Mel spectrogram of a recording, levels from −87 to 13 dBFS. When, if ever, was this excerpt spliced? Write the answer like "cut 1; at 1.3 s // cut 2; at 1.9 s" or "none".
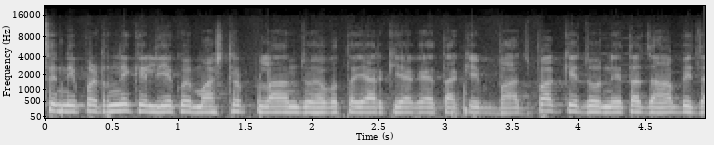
none

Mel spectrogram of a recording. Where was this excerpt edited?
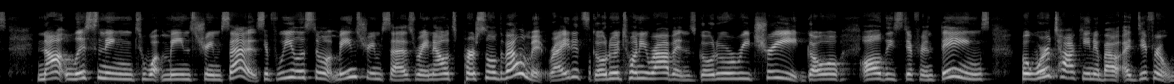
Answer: cut 1; at 2.6 s // cut 2; at 5.8 s // cut 3; at 8.6 s

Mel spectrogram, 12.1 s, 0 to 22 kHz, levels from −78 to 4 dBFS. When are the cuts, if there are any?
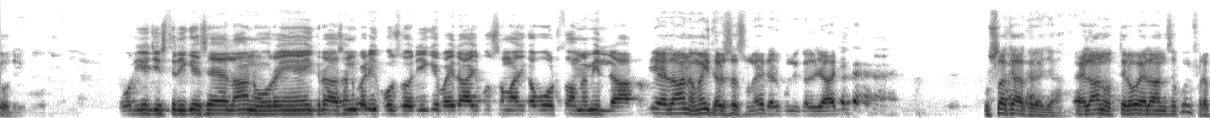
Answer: none

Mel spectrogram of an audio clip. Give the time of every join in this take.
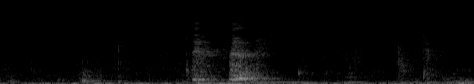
cut 1; at 3.6 s

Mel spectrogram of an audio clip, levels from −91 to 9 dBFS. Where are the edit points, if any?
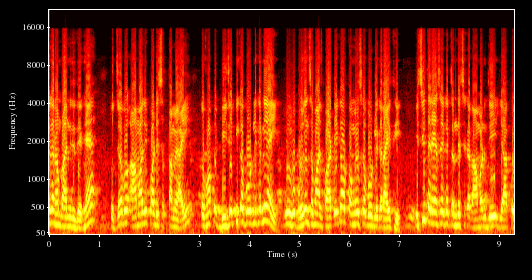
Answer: none

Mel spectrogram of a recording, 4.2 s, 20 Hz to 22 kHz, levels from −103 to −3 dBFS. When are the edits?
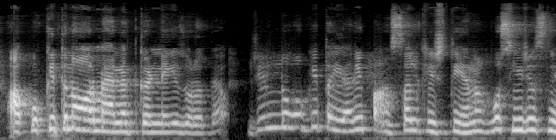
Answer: cut 1; at 1.4 s

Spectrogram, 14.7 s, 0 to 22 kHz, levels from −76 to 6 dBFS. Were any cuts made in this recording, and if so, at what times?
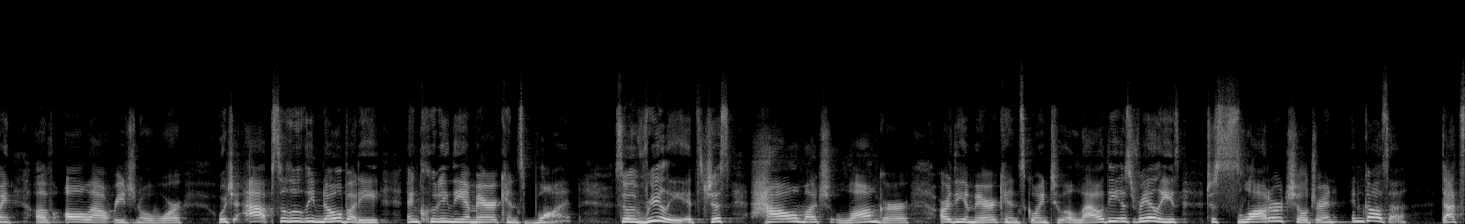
none

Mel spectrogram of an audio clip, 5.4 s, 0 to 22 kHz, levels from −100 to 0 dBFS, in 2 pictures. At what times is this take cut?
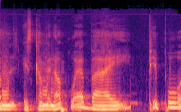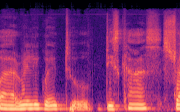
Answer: none

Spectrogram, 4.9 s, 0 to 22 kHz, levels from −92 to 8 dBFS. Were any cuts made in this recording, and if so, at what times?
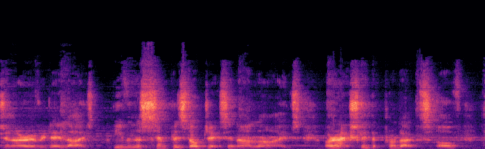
cut 1; at 0.9 s

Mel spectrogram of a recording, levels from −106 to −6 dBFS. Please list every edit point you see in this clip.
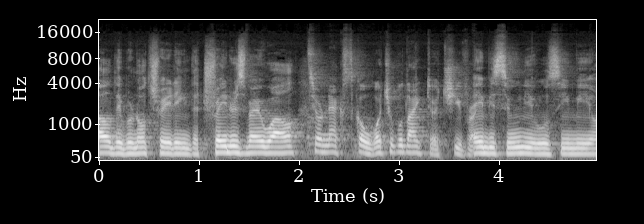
cut 1; at 2.1 s // cut 2; at 3.7 s

